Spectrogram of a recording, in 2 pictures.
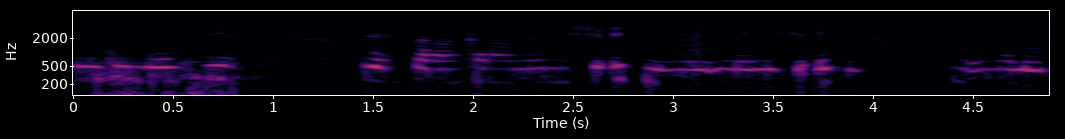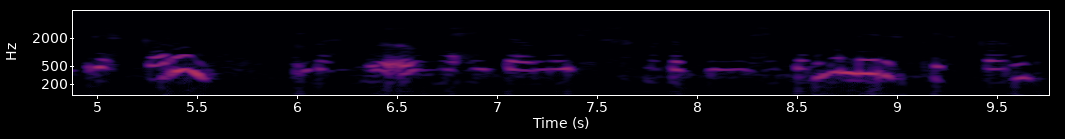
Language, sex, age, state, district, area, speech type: Kashmiri, female, 30-45, Jammu and Kashmir, Bandipora, rural, spontaneous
